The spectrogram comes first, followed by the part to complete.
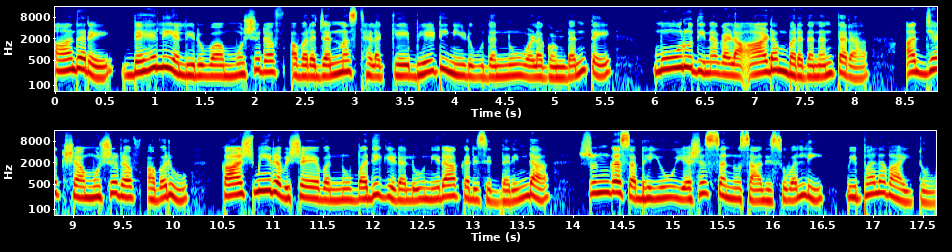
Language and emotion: Kannada, neutral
